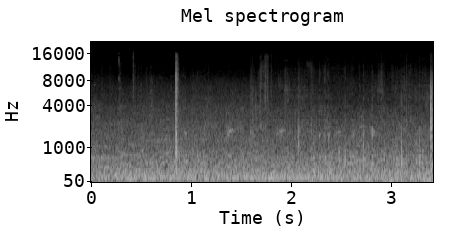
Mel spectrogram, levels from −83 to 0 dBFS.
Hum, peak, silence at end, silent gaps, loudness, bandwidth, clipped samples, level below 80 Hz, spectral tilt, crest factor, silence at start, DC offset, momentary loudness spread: none; -6 dBFS; 0 s; none; -32 LUFS; 16.5 kHz; under 0.1%; -44 dBFS; -5.5 dB/octave; 26 dB; 0 s; under 0.1%; 3 LU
